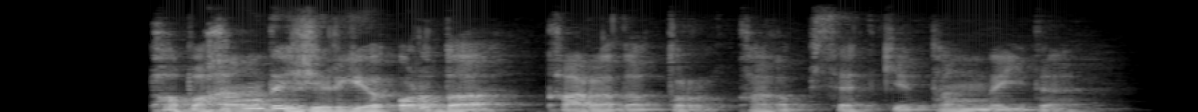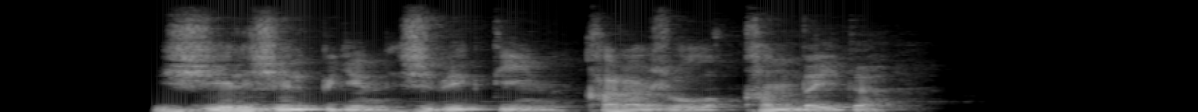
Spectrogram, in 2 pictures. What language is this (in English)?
Kazakh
